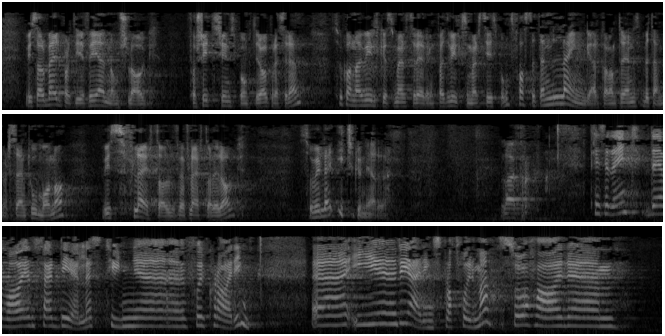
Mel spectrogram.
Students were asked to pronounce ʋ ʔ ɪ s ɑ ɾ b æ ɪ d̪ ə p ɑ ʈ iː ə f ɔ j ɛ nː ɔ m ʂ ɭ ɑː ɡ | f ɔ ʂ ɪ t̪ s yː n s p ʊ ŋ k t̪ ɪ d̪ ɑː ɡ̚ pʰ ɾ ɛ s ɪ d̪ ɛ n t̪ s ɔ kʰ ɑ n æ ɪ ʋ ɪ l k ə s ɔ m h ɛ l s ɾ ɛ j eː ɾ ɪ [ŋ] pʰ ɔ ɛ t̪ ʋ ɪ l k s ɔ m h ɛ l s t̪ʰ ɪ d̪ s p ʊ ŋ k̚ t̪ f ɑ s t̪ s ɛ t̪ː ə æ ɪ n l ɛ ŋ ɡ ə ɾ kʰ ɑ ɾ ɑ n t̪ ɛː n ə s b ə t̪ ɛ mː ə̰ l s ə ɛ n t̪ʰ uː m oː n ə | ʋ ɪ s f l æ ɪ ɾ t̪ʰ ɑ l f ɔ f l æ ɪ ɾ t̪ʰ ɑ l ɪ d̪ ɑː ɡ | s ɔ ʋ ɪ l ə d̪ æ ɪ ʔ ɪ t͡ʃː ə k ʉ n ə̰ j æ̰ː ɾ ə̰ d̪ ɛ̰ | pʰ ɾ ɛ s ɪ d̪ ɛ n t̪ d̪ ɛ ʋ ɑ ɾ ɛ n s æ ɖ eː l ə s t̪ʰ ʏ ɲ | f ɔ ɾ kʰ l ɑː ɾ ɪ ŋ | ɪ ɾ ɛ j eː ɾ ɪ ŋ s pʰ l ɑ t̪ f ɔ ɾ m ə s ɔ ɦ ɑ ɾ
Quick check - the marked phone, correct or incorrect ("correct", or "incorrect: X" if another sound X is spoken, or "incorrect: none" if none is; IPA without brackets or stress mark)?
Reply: correct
